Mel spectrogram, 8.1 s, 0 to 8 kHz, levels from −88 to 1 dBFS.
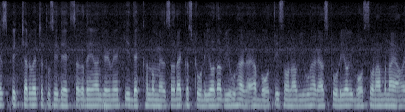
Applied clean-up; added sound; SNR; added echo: none; none; none; none.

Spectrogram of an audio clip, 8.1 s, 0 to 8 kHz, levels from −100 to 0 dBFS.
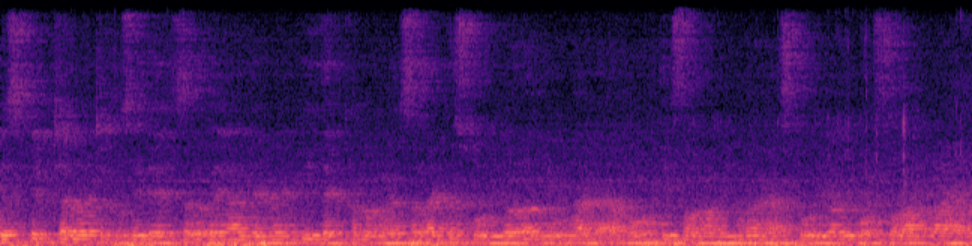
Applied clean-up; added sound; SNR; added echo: none; Thunder / Bicycle; 5 dB; reverberation time 1.1 s.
